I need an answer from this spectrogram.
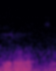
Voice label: "rotu", to make sound, wamesa

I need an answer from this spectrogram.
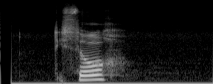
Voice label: tzutujil; coser

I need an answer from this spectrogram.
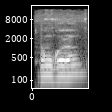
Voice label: "Eye", Yimas

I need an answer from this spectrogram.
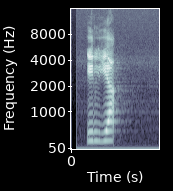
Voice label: "Peste enfermedad", Q'anjob'al

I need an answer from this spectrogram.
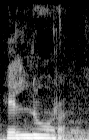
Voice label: "stomach", Pingelapese

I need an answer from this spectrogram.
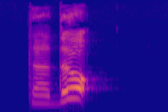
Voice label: "tado", Apatani

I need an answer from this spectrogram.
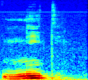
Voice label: "minute", Kibembe

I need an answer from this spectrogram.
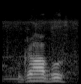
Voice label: "gran bu", Koro house parts

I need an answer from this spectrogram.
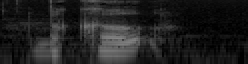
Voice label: "bcu", San Mateo Macuilxochitl Zapotec; altar (of a church); altar (de la iglesia)

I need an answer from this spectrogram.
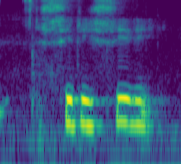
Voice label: "silisili", Nukuoro

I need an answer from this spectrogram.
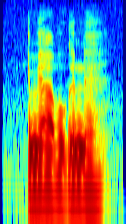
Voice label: fathers sister, Koro

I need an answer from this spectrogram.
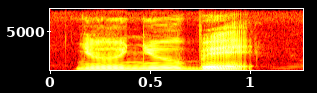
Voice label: "nyunyube" to vomit, Yawa

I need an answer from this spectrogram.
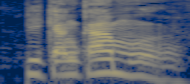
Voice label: "pikangkamo", Ansus; food

